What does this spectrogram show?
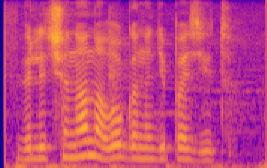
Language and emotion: Russian, neutral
